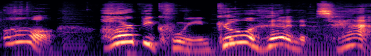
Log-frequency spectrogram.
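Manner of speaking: put-on anime duelist voice. Mocking a card game character ordering an attack: imitating Mai Valentine. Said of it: "she would always just be like".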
